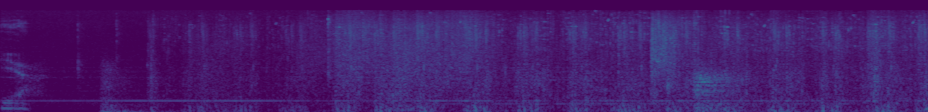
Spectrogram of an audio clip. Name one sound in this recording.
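A horse gallops over grass.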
